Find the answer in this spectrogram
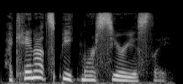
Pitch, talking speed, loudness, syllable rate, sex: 220 Hz, 165 wpm, -17 LUFS, 5.2 syllables/s, female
